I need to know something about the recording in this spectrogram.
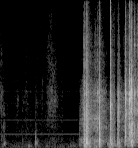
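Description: Handling noise: a quick burst of rapid clicks and rattles of hard plastic being moved about, starting about a second in and lasting under a second, after a few faint ticks.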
